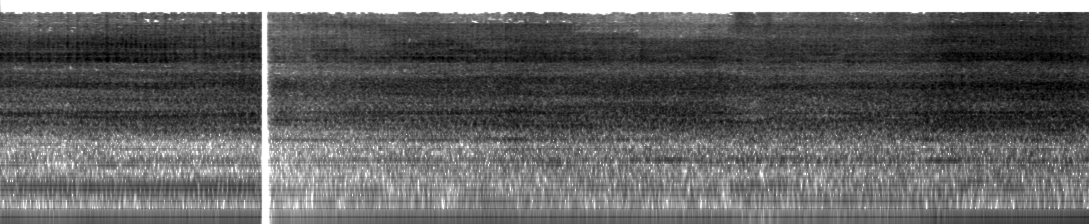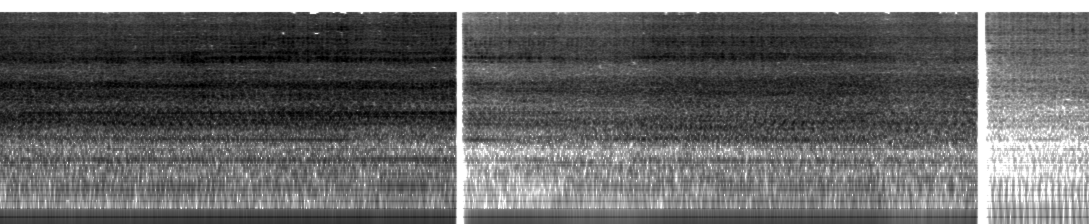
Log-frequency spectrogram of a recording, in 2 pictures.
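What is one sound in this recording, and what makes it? A tractor engine idles with a steady, deep rumble nearby.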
